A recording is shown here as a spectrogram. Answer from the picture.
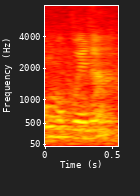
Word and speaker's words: Mokoena: My name is Mokoena, for short, because I know my name is a bit difficult for most people to pronounce. So it's Mokoena.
